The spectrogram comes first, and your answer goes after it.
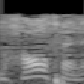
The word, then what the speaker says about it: Halton: 24 Shan s e a n last name Halton h a l t o n batting six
